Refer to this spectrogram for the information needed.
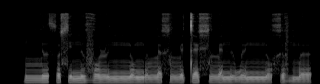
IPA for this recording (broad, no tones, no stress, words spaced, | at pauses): lːɯθosi nɯvoɹɯ nːoŋolːɜxlːɘ tɛxlːɛnɯ wɘnːo xəv mə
